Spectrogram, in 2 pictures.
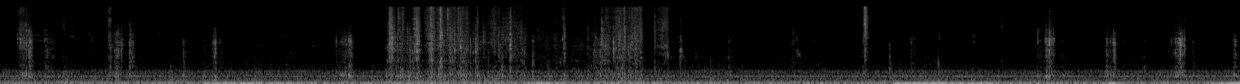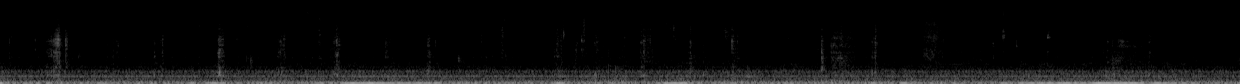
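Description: Close-miked chewing and crunching of a mouthful of cheesy dip on a chip, with many small wet mouth clicks and a denser run of crunching about four to six seconds in. A steady low hum runs underneath.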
